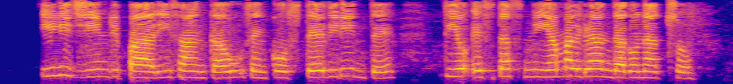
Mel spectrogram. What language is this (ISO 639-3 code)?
epo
